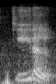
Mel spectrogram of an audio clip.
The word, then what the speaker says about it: chiral: And an object having no plane of symmetry is called dissymmetric or chiral, pronounced as chiral, Greek word meaning hand.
